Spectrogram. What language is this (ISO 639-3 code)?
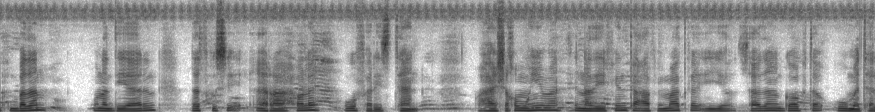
som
